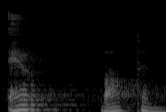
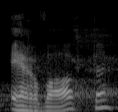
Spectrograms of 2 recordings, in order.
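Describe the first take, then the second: First: "Erwarten" drawn out slowly, pausing after "Er"; split-word emphasis. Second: Said in the usual way. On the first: Real, not acted. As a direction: say "Erwarten" softer and very slowly, as Er ... warten. Preacher repeats the key word slowly.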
